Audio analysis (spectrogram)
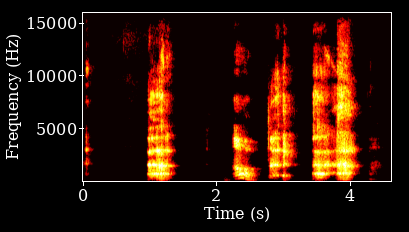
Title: Woman gets hiccups from induced burping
